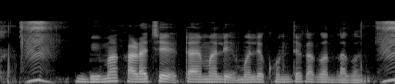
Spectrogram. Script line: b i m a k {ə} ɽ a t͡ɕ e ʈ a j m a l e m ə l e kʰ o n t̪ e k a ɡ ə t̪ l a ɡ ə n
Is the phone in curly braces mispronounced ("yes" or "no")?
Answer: yes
